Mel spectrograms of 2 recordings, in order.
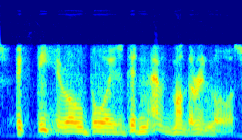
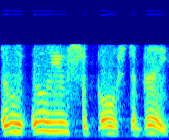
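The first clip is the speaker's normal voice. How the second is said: put-on pitched-up Manchester accent; 8 semitones higher than usual. Retelling what the publican asked him, in the publican's manchester accent. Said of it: "with his Manchester accent".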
